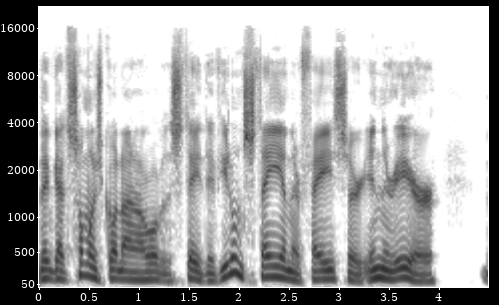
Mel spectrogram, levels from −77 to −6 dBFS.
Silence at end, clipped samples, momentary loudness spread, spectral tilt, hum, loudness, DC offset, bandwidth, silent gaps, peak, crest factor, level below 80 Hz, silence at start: 0 s; under 0.1%; 4 LU; -4 dB/octave; none; -22 LUFS; under 0.1%; 17 kHz; none; -4 dBFS; 18 dB; -56 dBFS; 0 s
